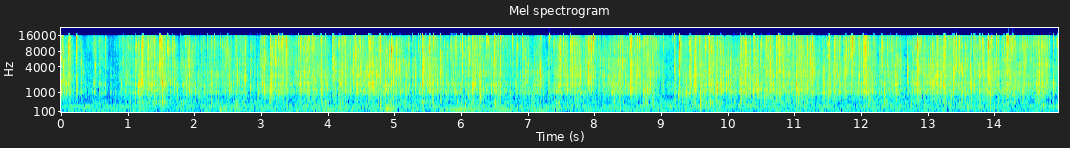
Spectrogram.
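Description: An empty clear plastic bag is scrunched and crinkled in the hands, giving a continuous, dense crackling that sits almost entirely in the bright high range with very little low end. The rustling stays steady across the clip with only brief dips, such as around nine seconds.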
